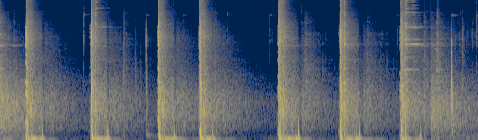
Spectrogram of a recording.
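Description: Seven sharp gunshots from an S&W Equalizer pistol fired at a steel plate rack, spaced irregularly over several seconds, each loud crack followed by a ringing decay of struck steel, no talking.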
